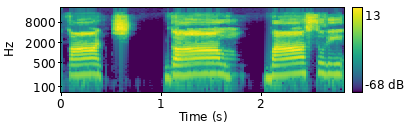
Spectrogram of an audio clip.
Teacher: अनुस्वार दोनों साथ में लर्न करो, अनुस्वार और अनुनासिक। नासिक, नासिक में नाक से आवाज आती है तो आपकी नाक पे जोर जाता है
